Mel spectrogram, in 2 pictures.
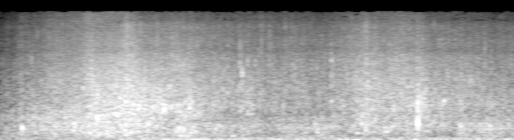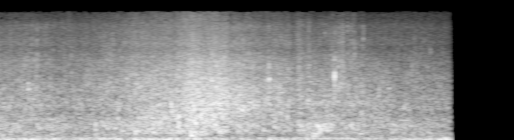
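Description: Ocean surf: waves breaking and washing up a beach, swelling twice, then cutting off suddenly near the end.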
